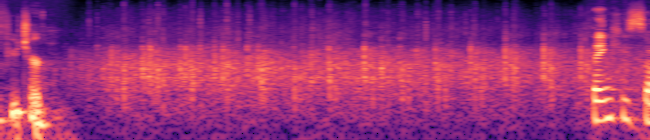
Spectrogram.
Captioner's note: audience applauding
